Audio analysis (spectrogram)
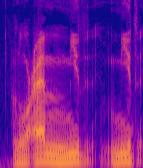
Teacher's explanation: Huruf rasukun sebelumnya harokat kasroh, maka huruf rasukunnya dibaca tipis, dibaca tarkik.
